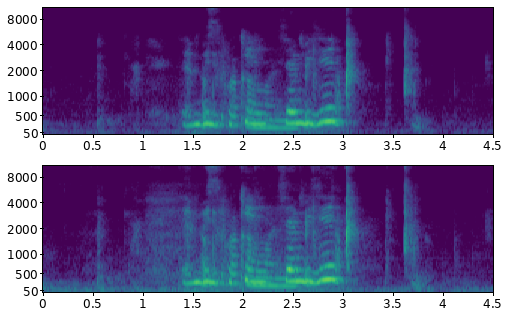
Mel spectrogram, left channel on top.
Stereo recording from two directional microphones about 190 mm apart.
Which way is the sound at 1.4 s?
15° right (ahead or behind).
